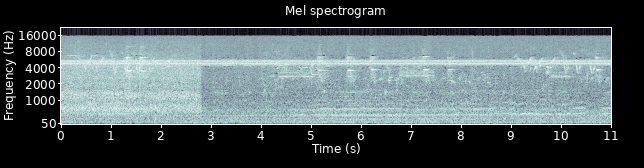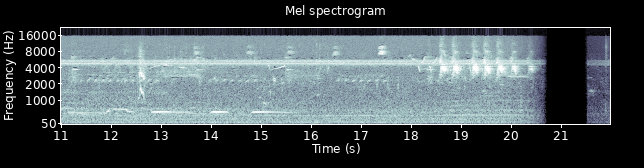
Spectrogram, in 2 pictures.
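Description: Crickets trilling in one steady, high-pitched drone. A soft rush underneath stops about three seconds in. A few short, low calls come in the middle and a quick run of sharp chirps near the end.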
